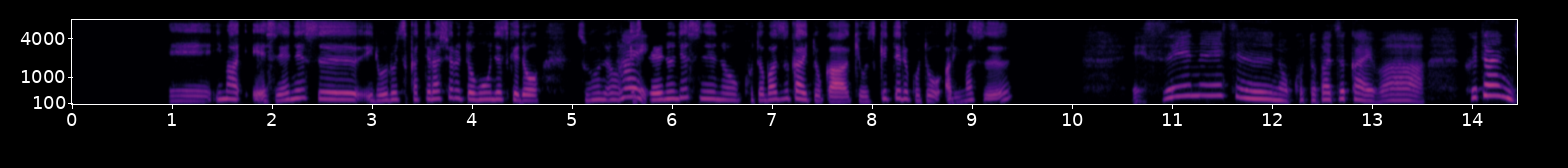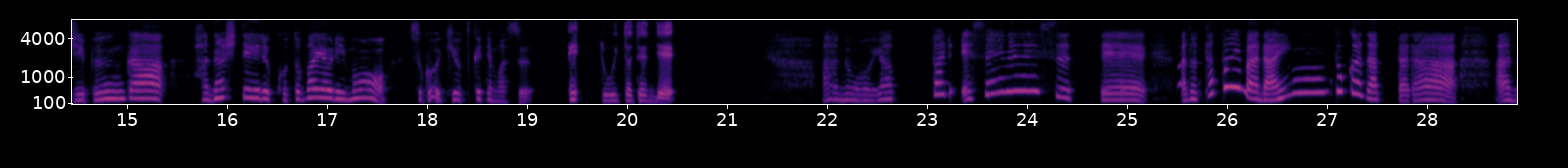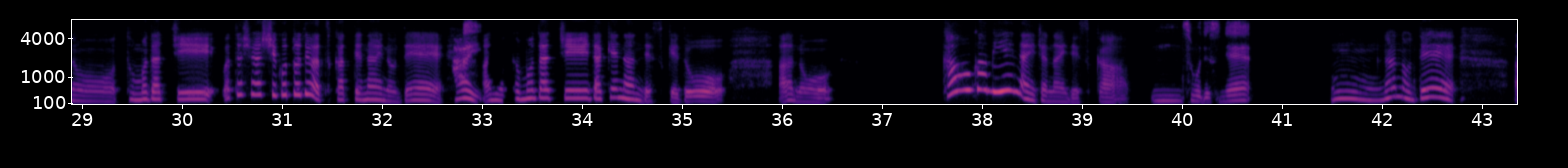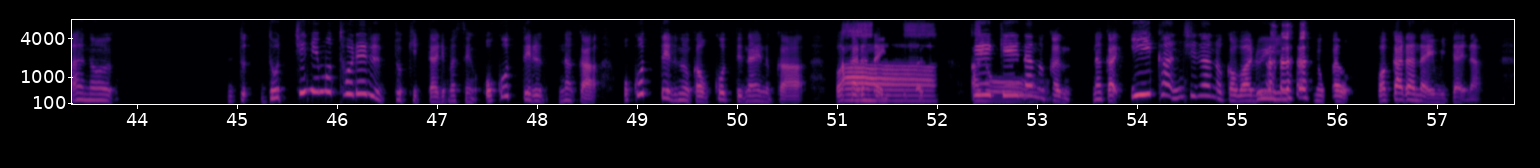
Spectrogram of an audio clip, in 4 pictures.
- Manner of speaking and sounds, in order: "SNS" said as "エスエヌデス"; laugh
- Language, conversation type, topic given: Japanese, podcast, SNSでの言葉づかいには普段どのくらい気をつけていますか？
- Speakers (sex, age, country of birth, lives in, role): female, 50-54, Japan, Japan, guest; female, 50-54, Japan, Japan, host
